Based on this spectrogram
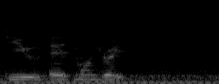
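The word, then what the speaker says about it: Dieu et mon droit: in my right is due at mondroid is the correct pronunciation god in my right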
